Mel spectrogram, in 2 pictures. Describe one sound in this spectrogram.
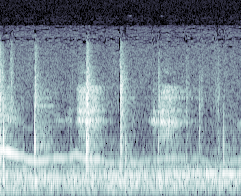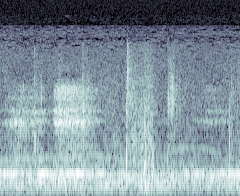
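Footsteps hurry across a stone floor.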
